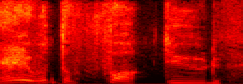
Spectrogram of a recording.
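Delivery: mock aggressive barked outburst, very high-pitched. Retelling the moment they yelled at a man ashing on them, retelling barking at someone. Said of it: "I was barking".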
